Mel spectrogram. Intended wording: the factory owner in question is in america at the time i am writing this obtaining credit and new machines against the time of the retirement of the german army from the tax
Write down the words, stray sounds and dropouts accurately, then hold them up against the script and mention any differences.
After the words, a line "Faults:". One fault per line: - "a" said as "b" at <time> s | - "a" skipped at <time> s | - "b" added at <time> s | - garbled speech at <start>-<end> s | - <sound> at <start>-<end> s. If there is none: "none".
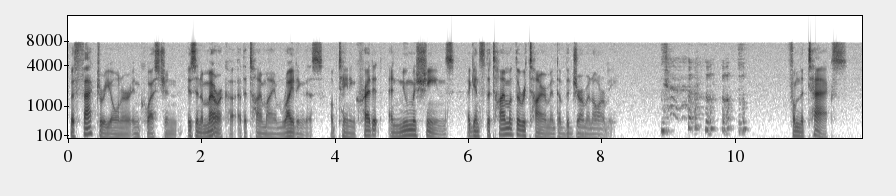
the factory owner in question is in america at the time i am writing this obtaining credit and new machines against the time of the retirement of the german army from the tax
Faults:
- laugh at 8.9-10.2 s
